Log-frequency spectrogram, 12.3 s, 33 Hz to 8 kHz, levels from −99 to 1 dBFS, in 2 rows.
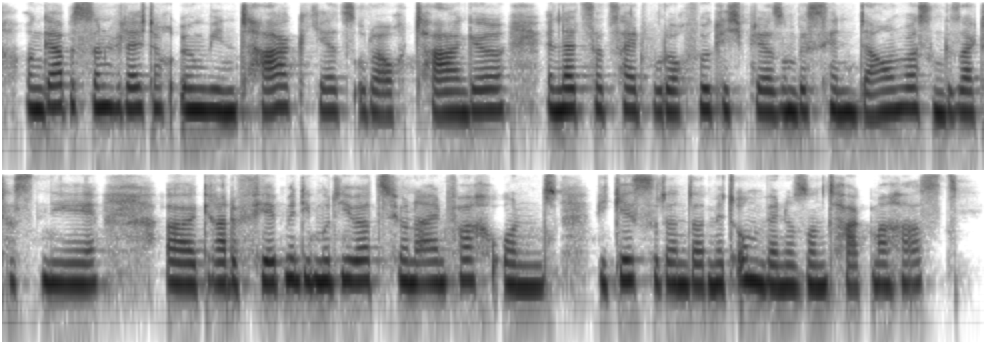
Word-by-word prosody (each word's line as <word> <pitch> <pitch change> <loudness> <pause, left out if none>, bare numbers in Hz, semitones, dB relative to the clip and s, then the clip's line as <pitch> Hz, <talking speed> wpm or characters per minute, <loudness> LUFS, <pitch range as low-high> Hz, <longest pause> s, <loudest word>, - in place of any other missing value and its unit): Und, 245 -1 +4
gab 260 +2 +1
es 265 0 0
dann 255 -1 +3
vielleicht 250 0 0
auch 250 0 -4
irgendwie 235 -1 +5
'n 225 0 +5
Tag 230 +3 -1
jetzt 225 -1 -4
oder 220 -2 -4
auch 205 -1 -8
Tage 225 +2 0 0.2
in 235 - +4
letzter 240 0 +3
Zeit, 230 0 -4
wo 225 - -4
du 225 - +1
auch 220 - -8
wirklich 235 -1 -1
wieder 225 -1 0
so 225 - -1
'n - - +6
bisschen 225 0 +2
down 220 +3 0
warst 245 0 -2
und 215 - +4
gesagt 220 +1 -3
hast: 230 +2 -3
„Ne, 220 -1 +1 0.4
äh, 220 -1 +1
gerade 225 0 -2
fehlt 230 +1 0
mir 255 - +4
die 240 0 +1
Motivation 240 0 +2
einfach“, 230 +2 -3
und 210 -1 0 0.2
wie 230 - -4
gehst 245 +2 +1
du - - -3
dann 220 -2 +1
damit 215 +1 0
um, 240 -3 +4
wenn 210 -1 +1
du 205 - +2
so 205 - -2
'n 205 0 +2
Tag 210 - -6
mal 215 -1 -3
hast? 225 +2 -6
230 Hz, 250 wpm, -20 LUFS, 220-240 Hz, 0.4 s, n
